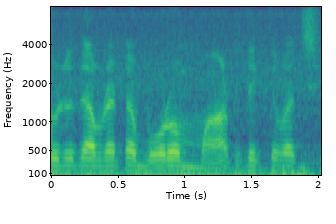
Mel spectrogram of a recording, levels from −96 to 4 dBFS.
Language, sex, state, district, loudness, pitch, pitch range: Bengali, male, West Bengal, Jhargram, -21 LUFS, 115 Hz, 110-120 Hz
